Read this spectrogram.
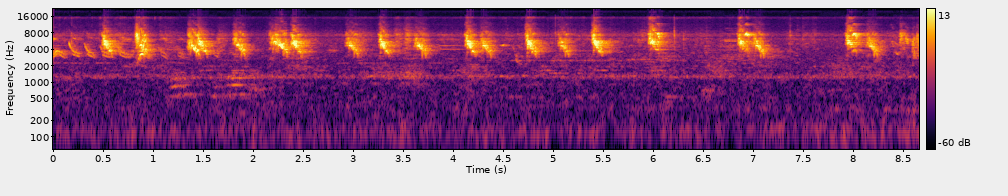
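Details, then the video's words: House sparrow chirping rapidly, a dense run of around twenty high, short chirps that comes in bursts and slows near the end, above a steady low background rumble. "HOUSE SPARROW Food(Sparrow Sound)"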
